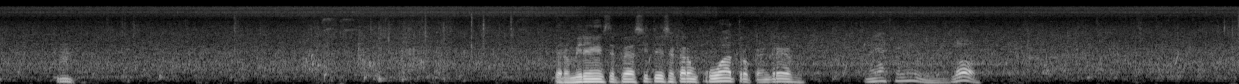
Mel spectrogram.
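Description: Water splashes as a man wades.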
